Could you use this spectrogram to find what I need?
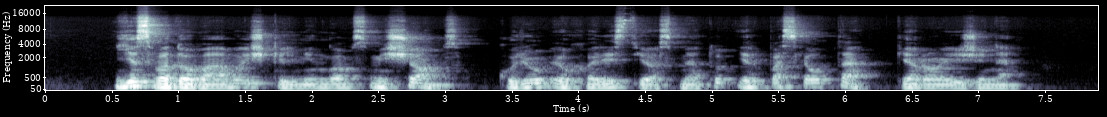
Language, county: Lithuanian, Alytus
